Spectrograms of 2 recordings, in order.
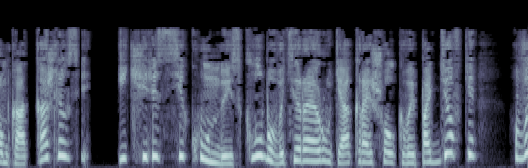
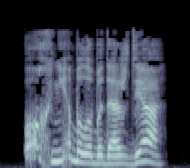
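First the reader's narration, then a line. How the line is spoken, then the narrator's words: Muttered. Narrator (Russian): пробормотал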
